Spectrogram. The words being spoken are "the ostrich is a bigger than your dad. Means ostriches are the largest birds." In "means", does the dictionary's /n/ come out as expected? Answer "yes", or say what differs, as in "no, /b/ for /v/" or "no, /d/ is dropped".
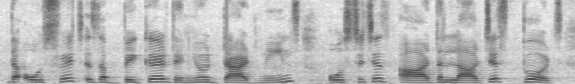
yes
